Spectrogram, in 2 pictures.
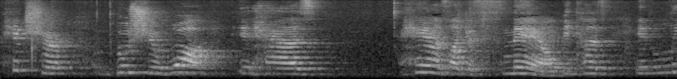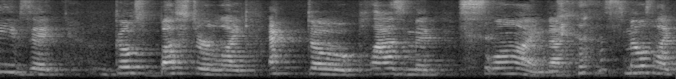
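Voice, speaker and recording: A middle-aged speaker telling a tall tale to a live audience in a deliberate, mock-scholarly way with dramatic pauses. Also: mid-range voice, a bit bright, distant mic. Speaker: speaker giving a humorous club speech. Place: indoor room with live audience. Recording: echoey room from afar, faint noise.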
